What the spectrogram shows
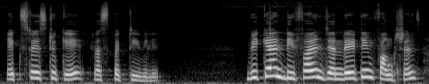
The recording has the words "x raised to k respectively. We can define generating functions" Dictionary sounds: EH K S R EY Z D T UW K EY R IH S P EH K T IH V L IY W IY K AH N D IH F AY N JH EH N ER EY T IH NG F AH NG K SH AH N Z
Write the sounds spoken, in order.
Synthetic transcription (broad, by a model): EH K S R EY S T UW K EY R IH S P EH K T IH V L IY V IY K AH N D IH F AY N JH EH N ER EY T IH NG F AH NG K SH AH N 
